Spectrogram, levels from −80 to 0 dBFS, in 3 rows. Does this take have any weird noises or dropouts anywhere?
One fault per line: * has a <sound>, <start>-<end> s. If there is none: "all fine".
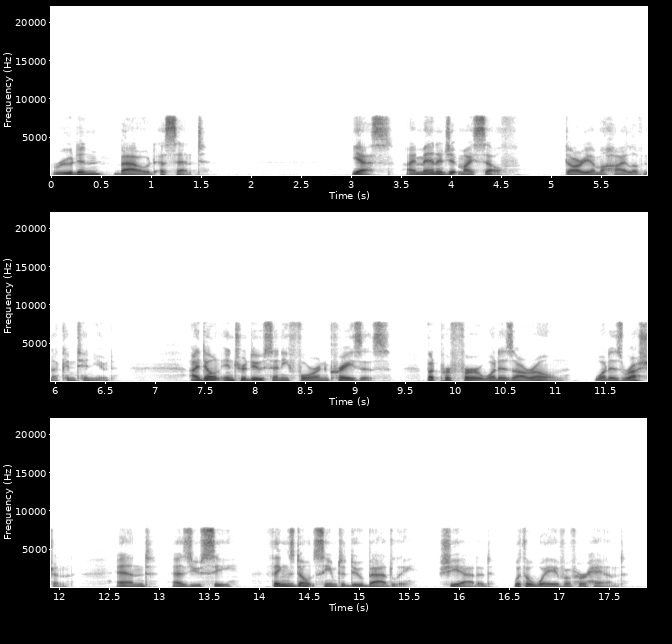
all fine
